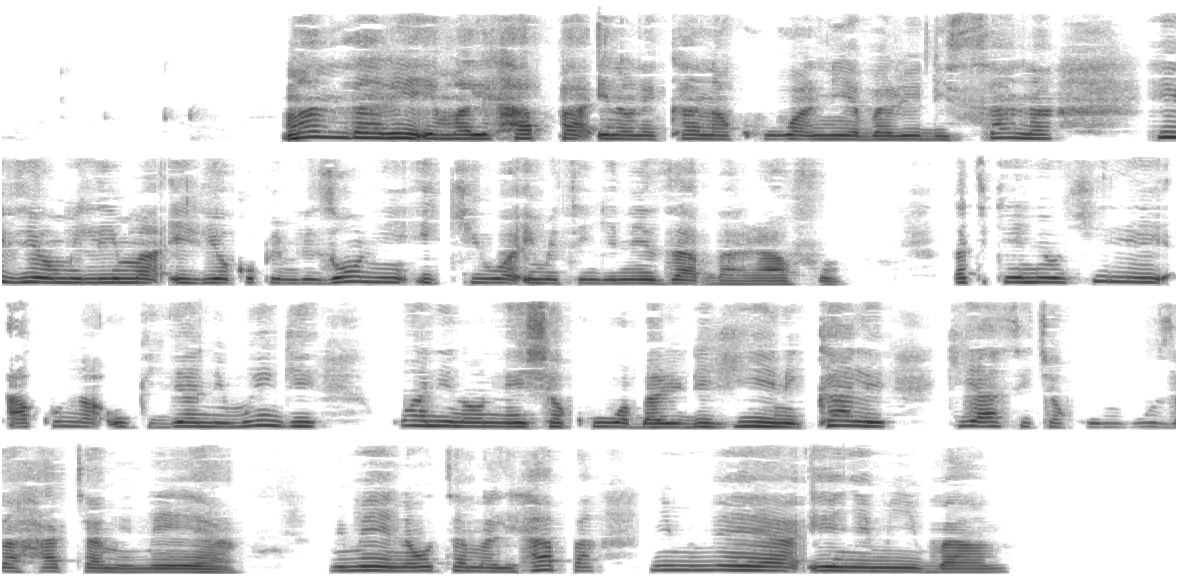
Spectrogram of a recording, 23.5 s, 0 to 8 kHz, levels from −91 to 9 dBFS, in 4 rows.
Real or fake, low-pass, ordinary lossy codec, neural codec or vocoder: real; 7.2 kHz; AAC, 32 kbps; none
